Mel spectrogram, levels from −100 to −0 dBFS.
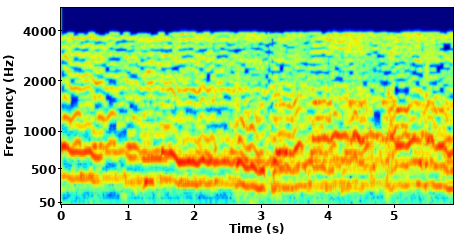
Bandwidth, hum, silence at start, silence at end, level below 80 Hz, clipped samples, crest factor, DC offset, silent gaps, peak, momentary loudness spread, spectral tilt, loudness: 4.1 kHz; none; 0 s; 0 s; -54 dBFS; under 0.1%; 12 dB; under 0.1%; none; -4 dBFS; 4 LU; -6.5 dB/octave; -15 LUFS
